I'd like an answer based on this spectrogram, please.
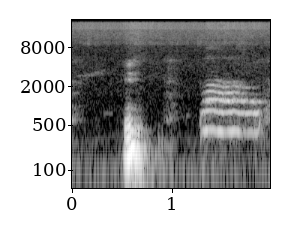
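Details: Sleepy female cat being carried around indoors: a short sound burst, then one steady, level, drawn-out meow of about half a second, sounding baby-like, in a quiet small room.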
